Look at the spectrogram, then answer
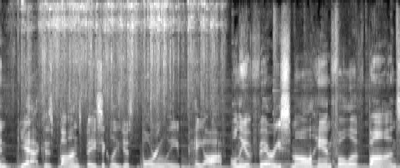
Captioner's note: pennies drop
